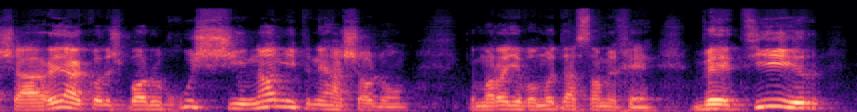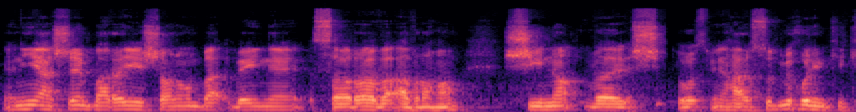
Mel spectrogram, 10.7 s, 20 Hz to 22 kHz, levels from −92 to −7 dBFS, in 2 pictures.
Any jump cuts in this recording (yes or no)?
yes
